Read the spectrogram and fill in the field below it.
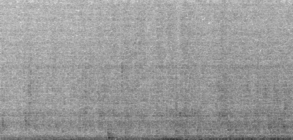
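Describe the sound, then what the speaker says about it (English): Hot water running steadily from a tap on a system with a Vaillant boiler flow turbine, a continuous broadband rush of water that holds level and close for the whole stretch. "with the hot water running"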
